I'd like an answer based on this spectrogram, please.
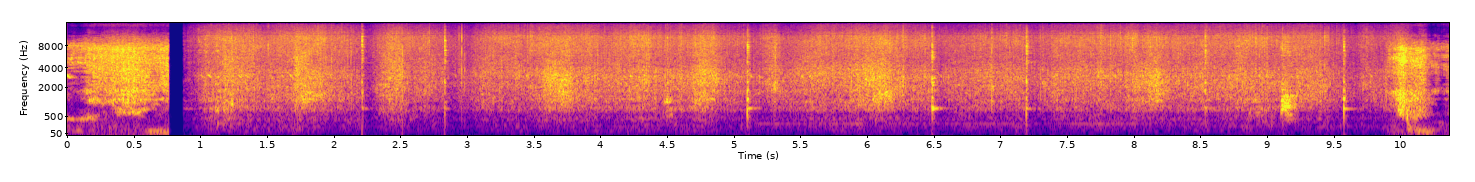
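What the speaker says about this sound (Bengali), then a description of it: "সাবুদানাটাকে কিছুক্ষণ ধরে একটু নাড়াচাড়া করে ভেজে নেব।" Sago pearls (sabudana) sizzle and get stirred in a hot pan, a steady, close hiss of frying with scraping strokes of the spoon running through it.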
